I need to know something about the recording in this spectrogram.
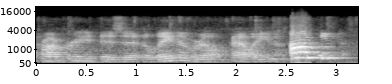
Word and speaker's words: Alena: Like Starbucks, like A-L-E-N-A, Alena. So that's, okay, yep. So it's Alana.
